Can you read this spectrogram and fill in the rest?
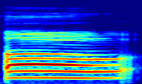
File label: "oh" female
